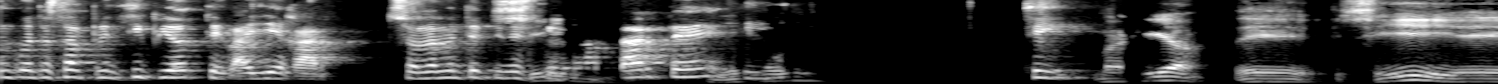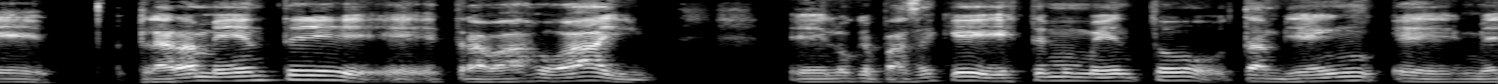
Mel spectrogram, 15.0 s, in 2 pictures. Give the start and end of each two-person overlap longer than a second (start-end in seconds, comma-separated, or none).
none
